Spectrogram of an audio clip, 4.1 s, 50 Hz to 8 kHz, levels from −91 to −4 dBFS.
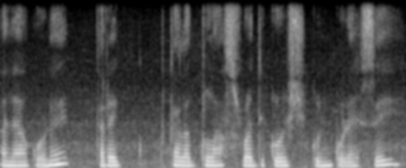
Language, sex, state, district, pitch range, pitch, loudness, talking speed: Nagamese, female, Nagaland, Dimapur, 190-205 Hz, 195 Hz, -16 LUFS, 120 wpm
